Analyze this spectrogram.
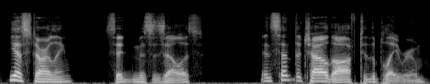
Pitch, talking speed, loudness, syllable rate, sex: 120 Hz, 195 wpm, -20 LUFS, 4.8 syllables/s, male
